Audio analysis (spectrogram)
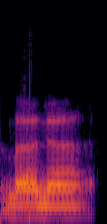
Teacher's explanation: Dia nampak macam tak ada gunah. Ada gunah di hidung tapi sangat sedikit.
